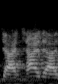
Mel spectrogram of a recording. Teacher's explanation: आप बोलकर देखिए, जब आप चाचा जाझा बोलेंगे तो जिह्वा तालु की ओर जाएगी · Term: तालव्य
